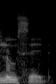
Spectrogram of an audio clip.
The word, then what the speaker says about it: 1Ucid: Oh, you spell it with one UCID. So how's that pronounced? Lucid.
